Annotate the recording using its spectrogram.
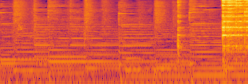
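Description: Background music with held notes throughout; near the end a metal fork clinks once against a ceramic bowl.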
